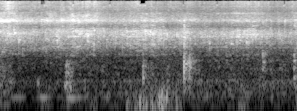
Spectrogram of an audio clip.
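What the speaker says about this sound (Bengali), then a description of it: "কেটে রাখা ডুমো ডুমো করে আলুগুলো আমি দিয়ে দিচ্ছি আর দিয়ে দিলাম নুন আর হলুদ এবারে এই আলুগুলো আমি একদম লাল করে ভেজে নেব" Diced potatoes seasoned with salt and turmeric fry in oil for a potato curry, giving a steady, close sizzle with a few soft stirring knocks and no talk.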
